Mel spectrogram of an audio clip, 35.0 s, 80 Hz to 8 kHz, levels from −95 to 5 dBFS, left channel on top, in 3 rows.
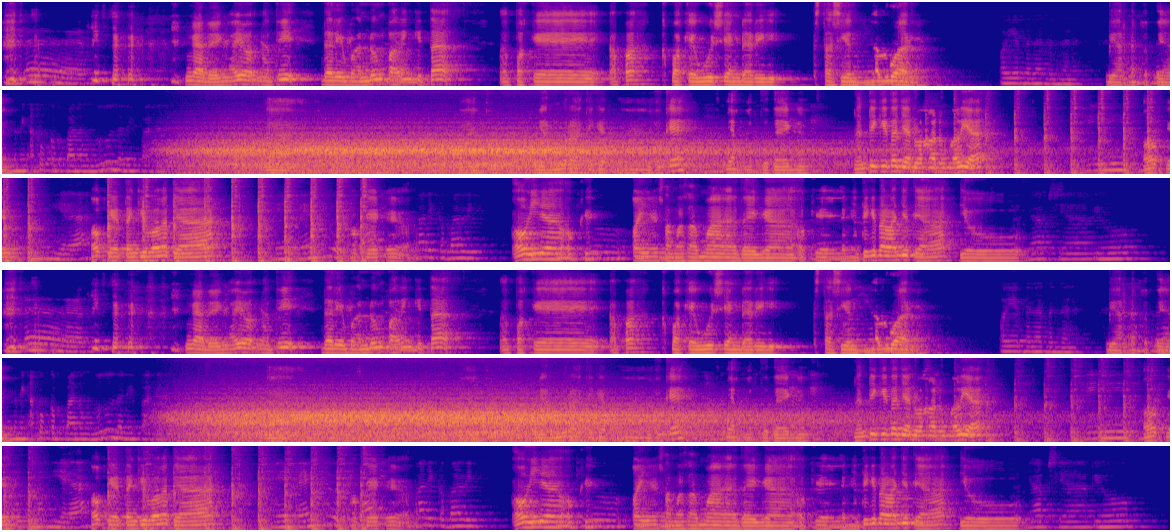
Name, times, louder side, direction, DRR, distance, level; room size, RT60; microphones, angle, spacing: voice 1, 0.0-1.0 1.3-1.7 3.8-4.2 8.4-9.1 10.0-10.7 11.2-13.4 13.6-13.8 14.6-16.7 17.6-17.9 18.7-19.9 20.7-21.1 22.4-24.3 26.0-28.1 28.9-30.1 31.2-31.9 33.6-34.6, equal, 60° right, 2.4 m, -42 dB
voice 2, 0.9-1.4 1.7-4.7 5.0-7.9 8.2-9.2 11.1-11.8 14.3-15.1 16.2-16.7 17.0-19.8 20.2-21.7 23.1-23.5 24.3-25.7 26.9-27.4 28.5-29.4 29.7-33.6, left 1 dB, 15° left, 0.4 m, -30 dB
sound 1, 13.2-21.4, right 1 dB, 20° right, 0.8 m, -26 dB
sound 2, 19.8-19.9 20.4-23.8 24.4-27.1, left 3 dB, 75° left, 1.0 m, -36 dB
17.0 x 9.8 x 3.2 m
head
